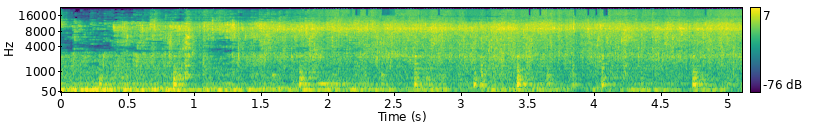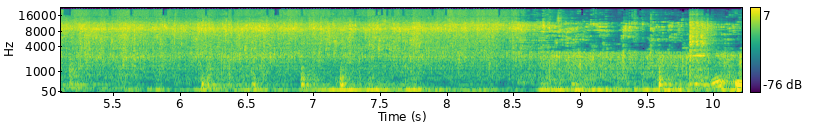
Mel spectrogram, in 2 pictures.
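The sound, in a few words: onions frying and being stirred in a pan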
